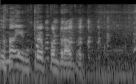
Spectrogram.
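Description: A man laughing heartily, with a woman laughing along: a quick run of short ha-ha bursts, about four or five a second, that dies away after about a second and a half.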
